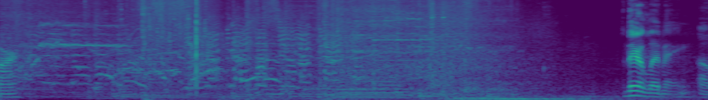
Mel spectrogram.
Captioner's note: people in car scream; Rahim yelling; vehicles crash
